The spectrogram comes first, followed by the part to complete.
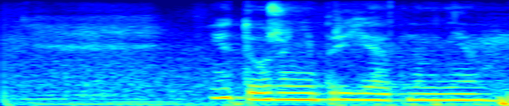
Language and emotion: Russian, sad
